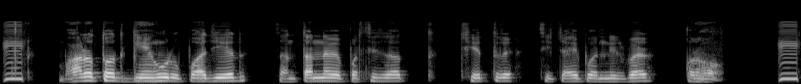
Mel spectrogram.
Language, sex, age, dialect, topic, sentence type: Magahi, male, 25-30, Northeastern/Surjapuri, agriculture, statement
